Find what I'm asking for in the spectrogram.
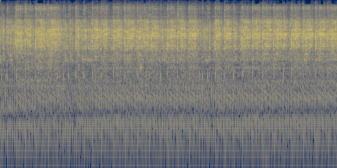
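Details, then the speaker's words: Mantis two-stroke tiller that would start and die, now idling steadily after small carburetor adjustments: even buzzy beat, no stumbling or surging, and snappy on throttle. "Now it's idling good and it's snappy enough when you hit the throttle."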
